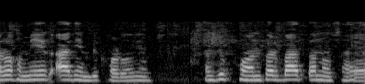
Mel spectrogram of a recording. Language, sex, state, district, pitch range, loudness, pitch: Garhwali, female, Uttarakhand, Tehri Garhwal, 190-215 Hz, -24 LUFS, 205 Hz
